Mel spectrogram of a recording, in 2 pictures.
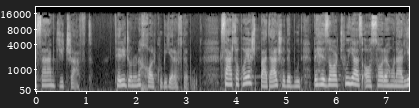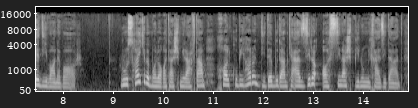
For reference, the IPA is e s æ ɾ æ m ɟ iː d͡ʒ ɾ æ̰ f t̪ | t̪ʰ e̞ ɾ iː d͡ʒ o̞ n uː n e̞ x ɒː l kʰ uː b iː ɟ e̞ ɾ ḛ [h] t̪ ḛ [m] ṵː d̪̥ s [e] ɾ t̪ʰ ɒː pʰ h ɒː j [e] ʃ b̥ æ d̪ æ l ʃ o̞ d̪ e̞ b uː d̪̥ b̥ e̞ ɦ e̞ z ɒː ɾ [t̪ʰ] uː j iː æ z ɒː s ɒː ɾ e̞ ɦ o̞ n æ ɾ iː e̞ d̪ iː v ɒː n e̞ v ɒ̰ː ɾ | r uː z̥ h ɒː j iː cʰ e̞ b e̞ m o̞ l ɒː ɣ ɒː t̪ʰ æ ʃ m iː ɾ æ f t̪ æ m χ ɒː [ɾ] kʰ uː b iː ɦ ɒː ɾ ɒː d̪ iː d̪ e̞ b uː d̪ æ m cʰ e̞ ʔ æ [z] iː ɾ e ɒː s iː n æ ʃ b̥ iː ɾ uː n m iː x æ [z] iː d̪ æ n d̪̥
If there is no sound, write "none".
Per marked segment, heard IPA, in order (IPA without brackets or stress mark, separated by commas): f, b, æ, æ, t̪ʰ, l, zː, z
